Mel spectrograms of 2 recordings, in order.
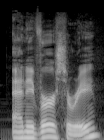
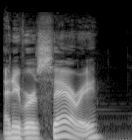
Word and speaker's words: anniversary: The correct pronunciation is anniversary. So the stress falls on the third syllable. Anniversary. 1, 2, 3, 4, 5. It's a long word. 5 syllables. The third one is stressed.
